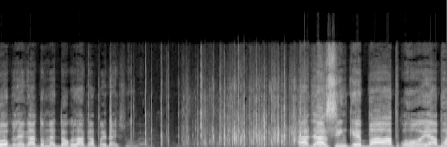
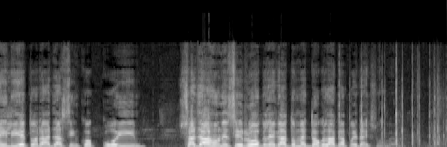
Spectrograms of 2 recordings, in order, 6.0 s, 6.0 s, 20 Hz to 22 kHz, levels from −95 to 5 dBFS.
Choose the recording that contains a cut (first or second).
first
